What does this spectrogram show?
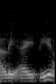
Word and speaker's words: A11YID: Aku juga adalah salah satu steering committee member dari Ali ID, gitu ya, A11YID ya, kita bacanya Ali ID, nanti akan aku ceritakan.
